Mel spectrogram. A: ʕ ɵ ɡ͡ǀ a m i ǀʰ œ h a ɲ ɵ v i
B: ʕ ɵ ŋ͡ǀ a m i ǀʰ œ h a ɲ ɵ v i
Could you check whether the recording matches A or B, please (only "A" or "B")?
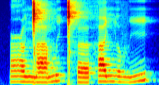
B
